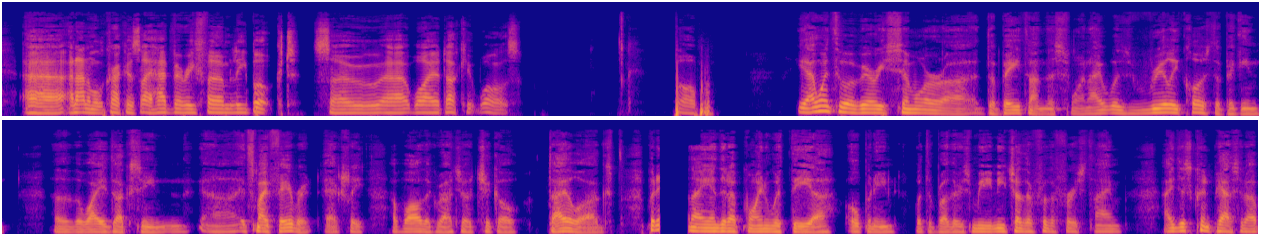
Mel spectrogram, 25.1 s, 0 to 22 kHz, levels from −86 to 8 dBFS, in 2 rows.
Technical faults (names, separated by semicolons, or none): stream reconnect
